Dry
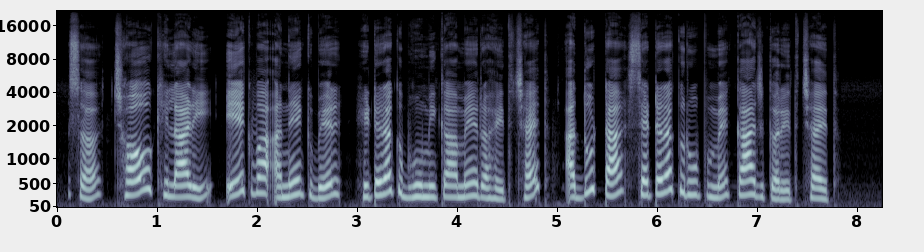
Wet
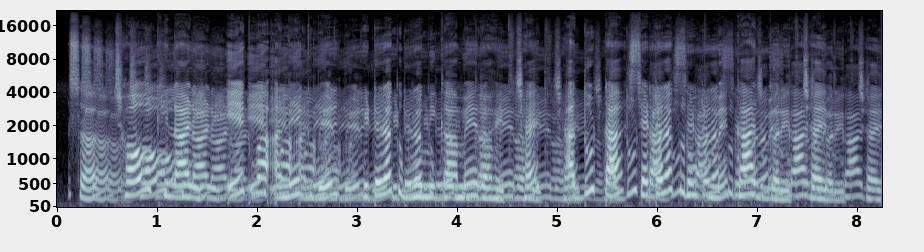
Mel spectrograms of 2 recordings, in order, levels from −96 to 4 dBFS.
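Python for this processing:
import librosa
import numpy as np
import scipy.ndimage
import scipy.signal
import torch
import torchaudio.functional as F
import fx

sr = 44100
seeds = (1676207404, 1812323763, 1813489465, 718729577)

y = fx.echo_pitch(x, sr, ms=108, semitones=-1, count=3, db_per_echo=-6.0)
y = y * librosa.db_to_amplitude(4.0)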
